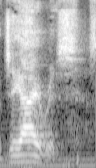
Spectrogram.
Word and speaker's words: Jairus: And he says, Behold, there came a man named Jairus, or Jairus, some pronounce it that way.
